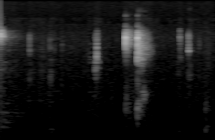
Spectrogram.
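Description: Near silence in a pause between spoken sentences, broken by a few faint short clicks about a second in.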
